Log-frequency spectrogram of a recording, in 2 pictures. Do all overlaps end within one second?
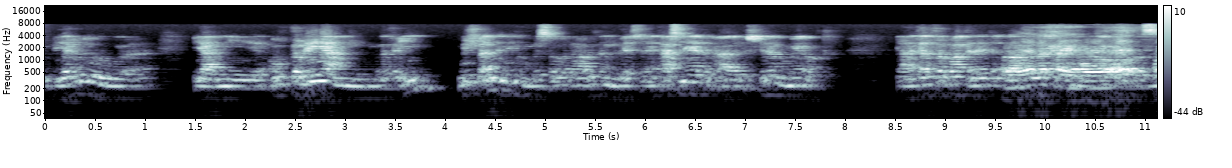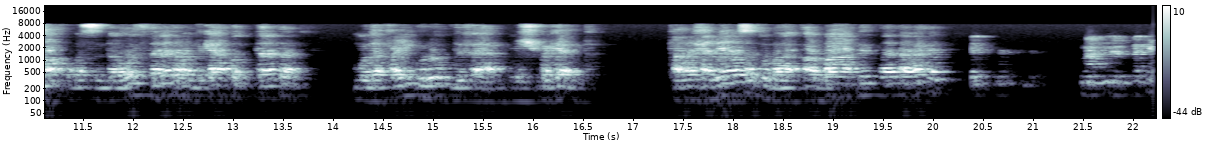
No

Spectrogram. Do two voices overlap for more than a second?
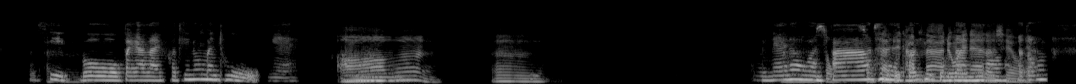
Yes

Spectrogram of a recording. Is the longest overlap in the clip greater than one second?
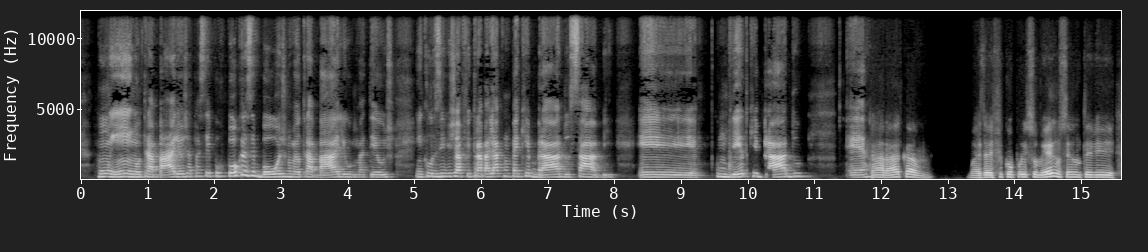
No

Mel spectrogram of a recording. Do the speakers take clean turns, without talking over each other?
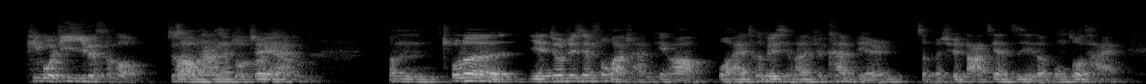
No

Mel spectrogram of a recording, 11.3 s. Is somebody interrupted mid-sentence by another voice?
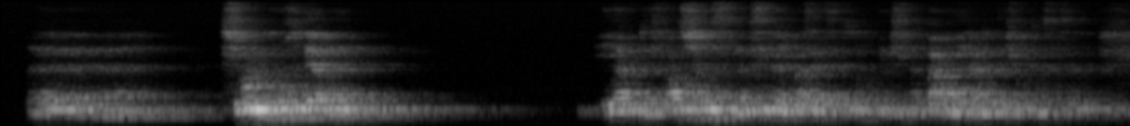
No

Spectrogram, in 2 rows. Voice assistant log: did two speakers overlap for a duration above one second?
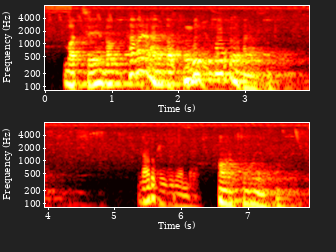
Yes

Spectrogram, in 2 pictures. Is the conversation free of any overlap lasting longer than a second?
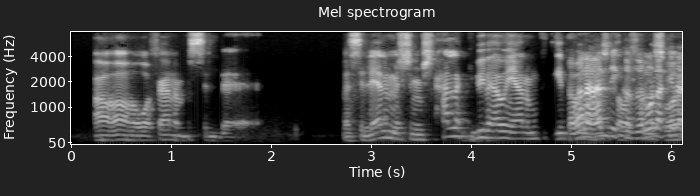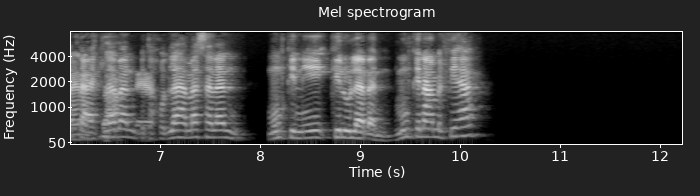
No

